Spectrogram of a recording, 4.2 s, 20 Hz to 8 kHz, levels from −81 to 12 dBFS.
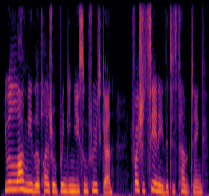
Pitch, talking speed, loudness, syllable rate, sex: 260 Hz, 285 wpm, -19 LUFS, 7.5 syllables/s, female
